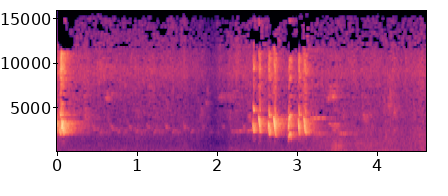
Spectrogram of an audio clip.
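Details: Yellow-vented bulbul on a provoking lure recording: a loud opening note, a quiet gap, then a lively phrase of quick repeated bubbly notes before fading into hiss.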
